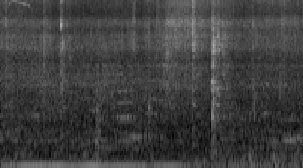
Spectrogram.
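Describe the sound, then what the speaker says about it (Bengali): Fish added to a spice paste in a pan, frying with a steady close sizzle as it is stirred, with occasional scrapes and a soft clink over a low background rumble. "এবার আমি মাছটা ছেড়ে দিলাম, মাছটা ওর সঙ্গে মিশিয়ে দিলাম।"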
